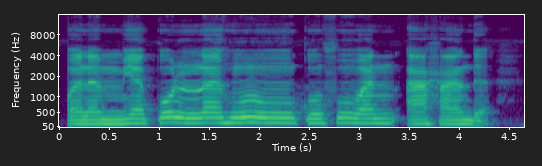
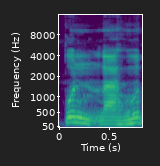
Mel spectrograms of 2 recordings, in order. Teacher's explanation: sukun ketika ada tanwin bertemu dengan salah satu dua huruf ini maka nun sukun nya atau tanwinnya dibaca lebur tetapi tidak disertai mendengung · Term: idgham bilagunnah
